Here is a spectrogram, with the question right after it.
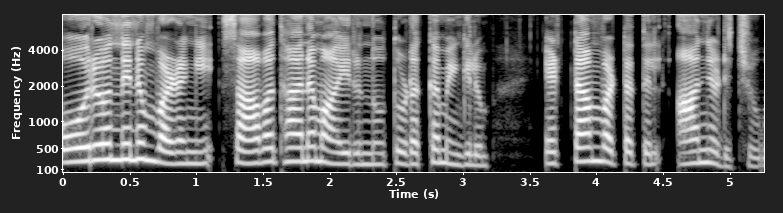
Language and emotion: Malayalam, neutral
